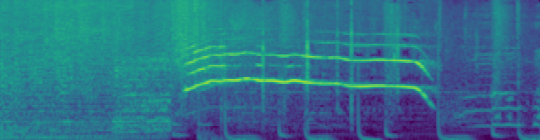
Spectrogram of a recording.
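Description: Splash of a person jumping into a swimming pool, over background music with a steady beat. About a second and a half in, a long high-pitched squeal rises, holds for nearly two seconds and drops away.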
